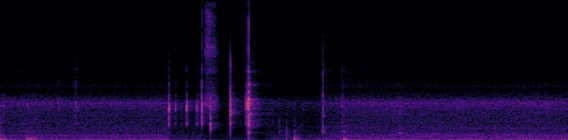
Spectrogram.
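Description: Pull tab of a tall aluminium drink can being opened: a few sharp clicks and a crack with a brief hiss, a little under two seconds in.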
